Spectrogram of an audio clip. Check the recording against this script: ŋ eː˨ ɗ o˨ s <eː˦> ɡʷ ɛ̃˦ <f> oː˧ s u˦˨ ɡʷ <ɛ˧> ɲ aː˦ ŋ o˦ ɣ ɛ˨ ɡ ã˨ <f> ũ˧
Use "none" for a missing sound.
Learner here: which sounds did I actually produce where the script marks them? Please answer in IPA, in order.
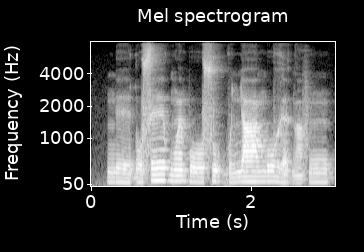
eː˦, p, ɛ˧, f

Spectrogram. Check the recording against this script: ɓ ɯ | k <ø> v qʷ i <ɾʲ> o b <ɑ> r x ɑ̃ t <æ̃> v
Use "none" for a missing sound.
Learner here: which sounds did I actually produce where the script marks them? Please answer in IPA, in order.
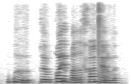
ø, ɾʲ, ɑ, æ̃

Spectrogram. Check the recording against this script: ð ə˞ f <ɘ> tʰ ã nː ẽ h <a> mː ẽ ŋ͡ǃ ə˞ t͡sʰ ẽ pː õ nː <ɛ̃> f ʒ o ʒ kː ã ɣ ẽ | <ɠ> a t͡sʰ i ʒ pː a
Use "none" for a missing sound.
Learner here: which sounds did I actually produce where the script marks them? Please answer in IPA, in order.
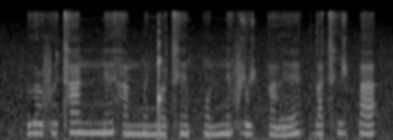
ʉ, ã, ẽ, ɡ

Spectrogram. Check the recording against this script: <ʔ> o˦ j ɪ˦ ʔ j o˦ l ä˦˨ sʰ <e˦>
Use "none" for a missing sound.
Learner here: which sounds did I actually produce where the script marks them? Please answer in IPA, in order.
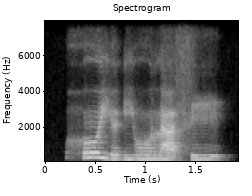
h, i˦

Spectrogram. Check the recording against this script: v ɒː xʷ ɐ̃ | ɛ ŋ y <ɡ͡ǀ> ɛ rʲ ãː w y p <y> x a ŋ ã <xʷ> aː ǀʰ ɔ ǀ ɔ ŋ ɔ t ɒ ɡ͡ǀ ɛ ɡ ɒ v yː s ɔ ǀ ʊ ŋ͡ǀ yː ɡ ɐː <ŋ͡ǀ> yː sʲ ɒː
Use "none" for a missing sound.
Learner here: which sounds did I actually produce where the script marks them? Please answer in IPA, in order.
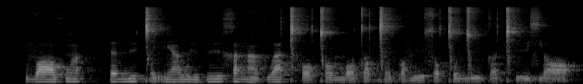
ɡ͡ǀ, yː, xʷ, ǀʰ

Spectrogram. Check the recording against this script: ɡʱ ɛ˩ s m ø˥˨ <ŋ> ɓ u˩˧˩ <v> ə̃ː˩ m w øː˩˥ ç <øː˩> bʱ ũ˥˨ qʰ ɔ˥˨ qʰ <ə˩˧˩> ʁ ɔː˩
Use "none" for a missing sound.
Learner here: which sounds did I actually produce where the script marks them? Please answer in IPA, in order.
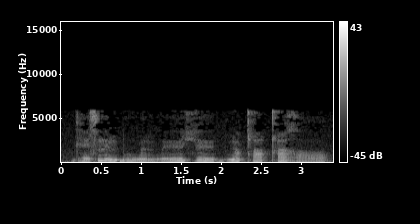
ŋ, w, øː˥˨, ə˥˨

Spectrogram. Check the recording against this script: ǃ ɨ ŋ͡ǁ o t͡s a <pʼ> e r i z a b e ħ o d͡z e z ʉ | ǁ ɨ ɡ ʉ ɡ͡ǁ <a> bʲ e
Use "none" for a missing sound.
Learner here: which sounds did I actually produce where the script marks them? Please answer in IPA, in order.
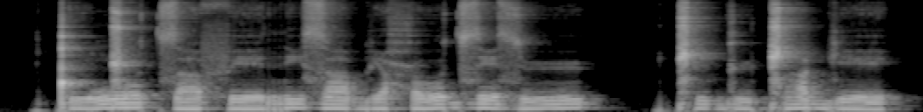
f, a

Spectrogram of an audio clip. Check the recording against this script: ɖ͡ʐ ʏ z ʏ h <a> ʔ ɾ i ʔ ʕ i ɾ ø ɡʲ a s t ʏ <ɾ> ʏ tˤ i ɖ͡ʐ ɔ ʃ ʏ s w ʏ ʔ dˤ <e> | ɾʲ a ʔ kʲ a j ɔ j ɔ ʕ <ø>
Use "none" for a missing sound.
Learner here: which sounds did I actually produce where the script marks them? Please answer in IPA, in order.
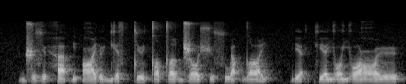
a, t, i, ø

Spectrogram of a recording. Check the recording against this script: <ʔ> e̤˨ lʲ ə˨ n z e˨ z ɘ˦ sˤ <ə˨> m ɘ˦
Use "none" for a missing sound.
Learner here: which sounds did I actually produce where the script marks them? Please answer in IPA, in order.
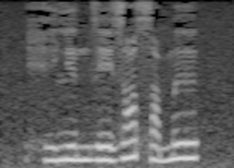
h, ə˨

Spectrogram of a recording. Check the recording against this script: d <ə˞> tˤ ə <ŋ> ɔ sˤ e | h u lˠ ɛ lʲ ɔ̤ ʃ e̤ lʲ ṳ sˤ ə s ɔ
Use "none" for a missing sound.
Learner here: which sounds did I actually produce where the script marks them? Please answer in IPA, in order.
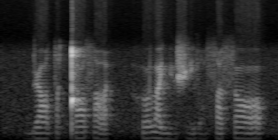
ə˞, ǃ

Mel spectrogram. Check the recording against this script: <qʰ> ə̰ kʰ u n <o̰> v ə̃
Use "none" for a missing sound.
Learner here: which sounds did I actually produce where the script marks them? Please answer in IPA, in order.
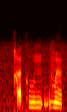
qʰ, ṵ

